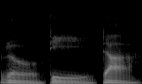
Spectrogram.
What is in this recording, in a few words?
"rotita", concat syllables; Affixing experiment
